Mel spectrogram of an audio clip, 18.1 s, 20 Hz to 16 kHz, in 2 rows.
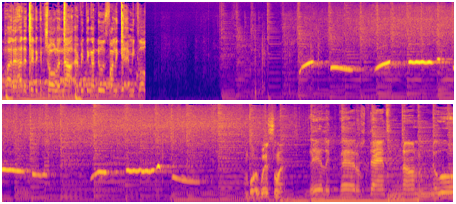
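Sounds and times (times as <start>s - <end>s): acoustic guitar: 0.0s - 2.9s, 4.3s - 18.0s
whistled melody: 0.2s - 2.9s, 5.8s - 13.9s.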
